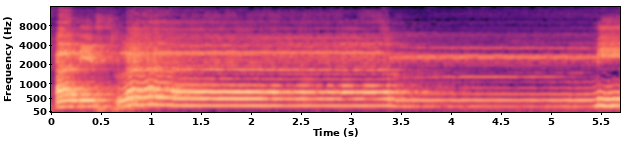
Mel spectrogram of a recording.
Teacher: Kalau terakhir mim nggak pakai dengung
